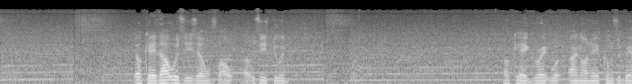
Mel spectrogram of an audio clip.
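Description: A racing car engine drones steadily at high revs.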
